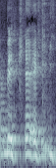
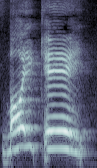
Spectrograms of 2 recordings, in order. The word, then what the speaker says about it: Mikey: Mickey, why do I always say Mickey? It's Mikey.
